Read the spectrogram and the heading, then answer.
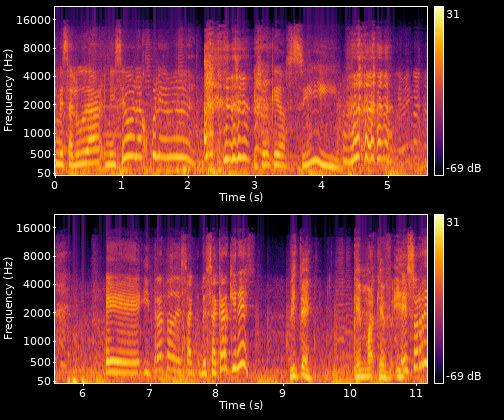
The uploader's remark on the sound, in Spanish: … en vivo en Yunta Bar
